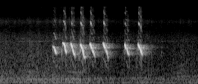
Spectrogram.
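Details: Yellow-vented bulbul female calling to get the male singing: a dense run of about eight quick, scratchy, chattering notes lasting under a second.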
